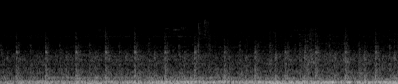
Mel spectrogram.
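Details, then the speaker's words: BMW E90/E92 steering rack after backing the thrust piece (yoke) cap off slightly, engine idling, wheel rocked: only faint light ticks remain, unchanged when tie rod pushed up; piece was out of adjustment, not worn. "it sounds a hell of a lot better in fact i'll go underneath and i'll get my lovely assistant my mother to give the steering wheel a wiggle again alright give it a wiggle again so it still makes a bit of noise"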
